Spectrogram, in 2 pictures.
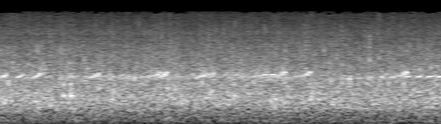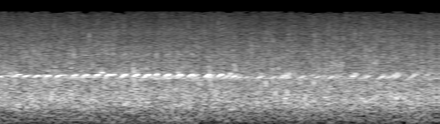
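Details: Kajika frog by a clear stream: scattered high chirps, then a fast, even, bird-like trill for about two seconds, all over the continuous rush of flowing water.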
